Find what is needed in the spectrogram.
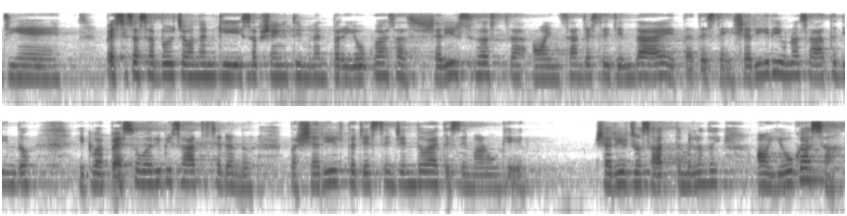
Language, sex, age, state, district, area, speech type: Sindhi, female, 30-45, Rajasthan, Ajmer, urban, spontaneous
